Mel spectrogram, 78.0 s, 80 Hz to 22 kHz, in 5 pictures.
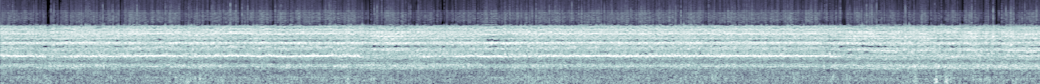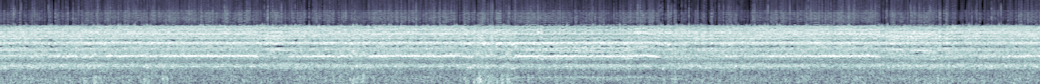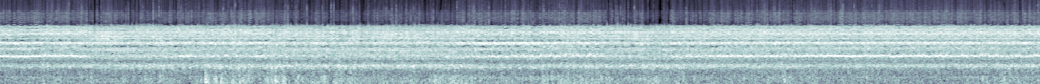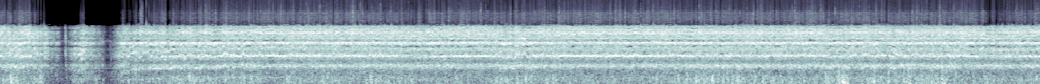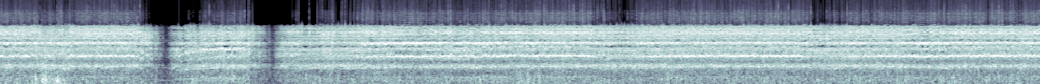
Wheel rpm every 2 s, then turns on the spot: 230, 230, 220, 230, 240, 230, 220, 220, 230, 230, 230, 220, 220, 230, 220, 230, 220, 220, 210, 220, 220, 240, 230, 120, 170, 230, 230, 230, 230, 230, 230, 220, 130, 180, 220, 230, 230, 230, 230.
none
